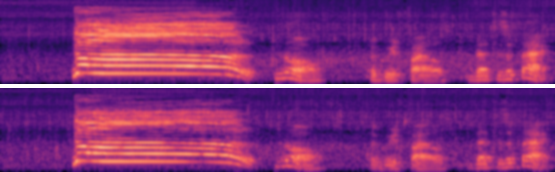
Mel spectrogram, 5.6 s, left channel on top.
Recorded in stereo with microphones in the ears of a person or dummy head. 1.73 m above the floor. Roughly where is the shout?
Centre.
